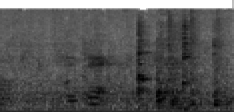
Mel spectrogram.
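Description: Dishes and cutlery clinking at café tables, with a few sharp clinks about one and a half seconds in, over faint voices.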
